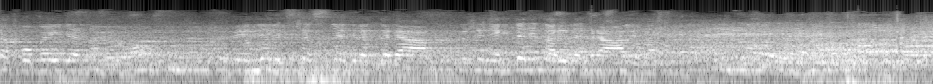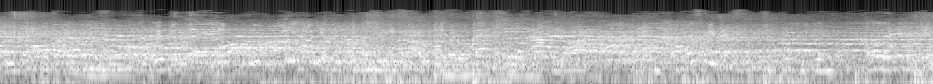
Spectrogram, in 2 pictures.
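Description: Many children chatter and call out in a large echoing hall.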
